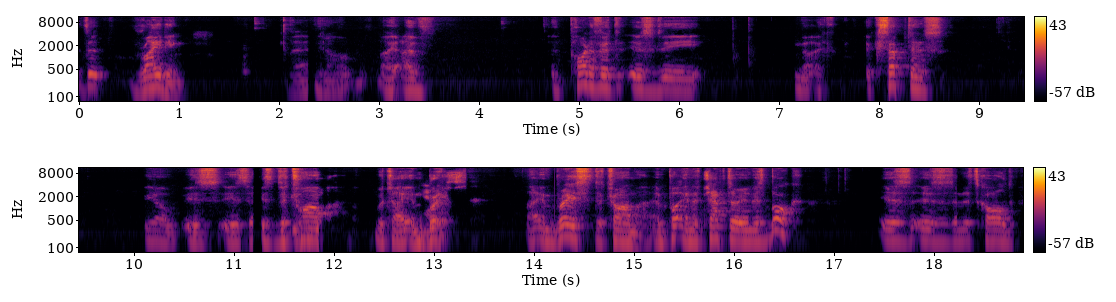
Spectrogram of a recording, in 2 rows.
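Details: Male stroke survivor with aphasia diagnosed after a stroke about 30 years ago; aphasia.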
